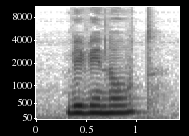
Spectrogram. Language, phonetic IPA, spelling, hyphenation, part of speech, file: Czech, [ˈvɪvɪnou̯t], vyvinout, vy‧vi‧nout, verb, Cs-vyvinout.ogg
- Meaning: to develop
